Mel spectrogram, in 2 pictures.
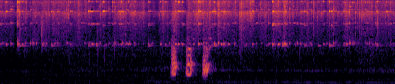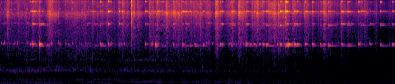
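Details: Italian hounds (Segugio Italiano) training on hare give a quick burst of three sharp barks near the start, then quiet with a continuous high droning and faint rustling behind.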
